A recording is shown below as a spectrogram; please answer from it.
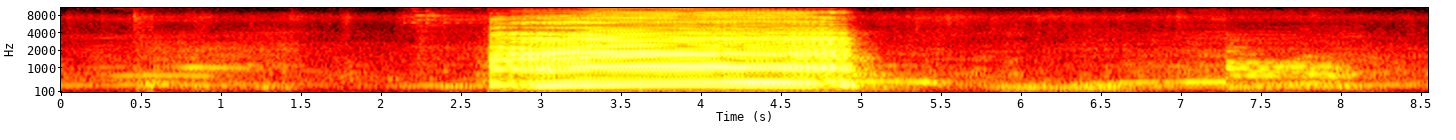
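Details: Single powerful moo of about two seconds from a cow, framed by softer, lower mooing before and after.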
